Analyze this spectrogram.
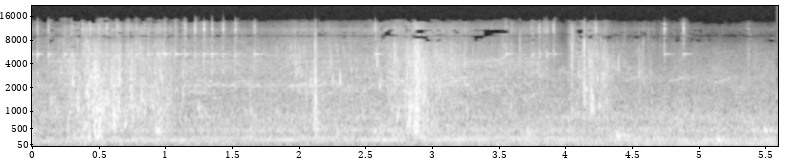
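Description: Small waves lapping against a fishing boat's hull, with a few soft splashes about half a second, three seconds and four seconds in, over a steady hiss.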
